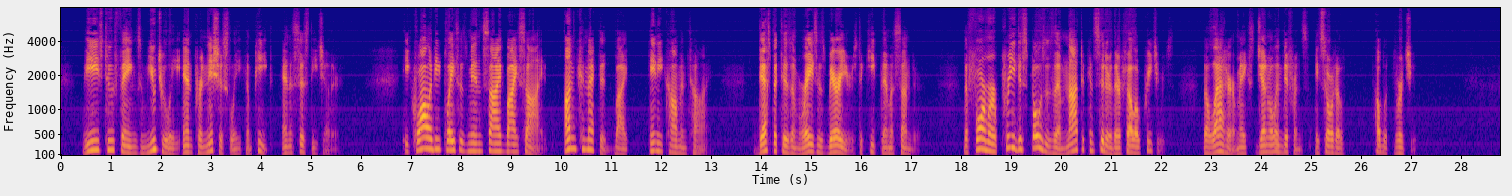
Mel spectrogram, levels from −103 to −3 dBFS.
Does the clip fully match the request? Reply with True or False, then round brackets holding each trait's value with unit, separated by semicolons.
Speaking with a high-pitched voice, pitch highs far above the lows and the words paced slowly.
False (140 Hz; 6.4 semitones; 100 wpm)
